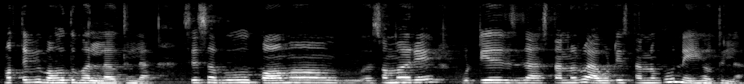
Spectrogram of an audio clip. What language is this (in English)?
Odia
